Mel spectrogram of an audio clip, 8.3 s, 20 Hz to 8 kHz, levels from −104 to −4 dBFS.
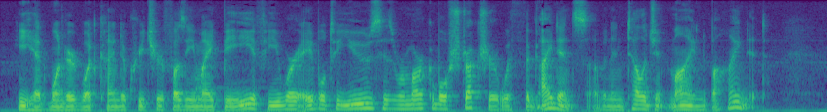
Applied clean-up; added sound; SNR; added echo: none; Gong; 17 dB; none.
